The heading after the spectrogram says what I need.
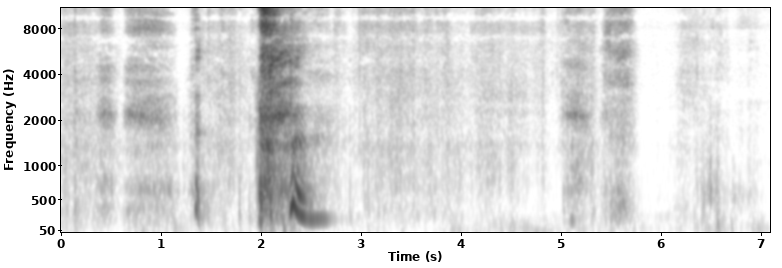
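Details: Deliberately forced sneeze: one loud, explosive sneeze with a voiced tail, with softer breaths and sounds around it.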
